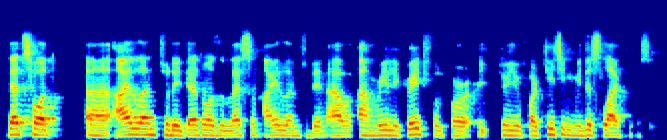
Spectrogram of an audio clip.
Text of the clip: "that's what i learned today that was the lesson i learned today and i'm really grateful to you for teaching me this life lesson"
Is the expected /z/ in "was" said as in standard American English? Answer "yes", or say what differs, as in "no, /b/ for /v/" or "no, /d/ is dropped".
yes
